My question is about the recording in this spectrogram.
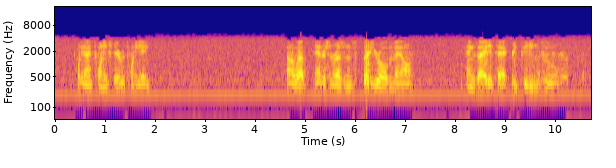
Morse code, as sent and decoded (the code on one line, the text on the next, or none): none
